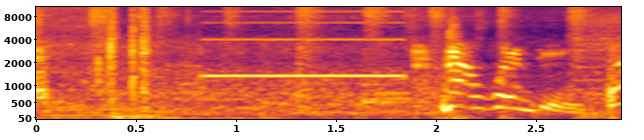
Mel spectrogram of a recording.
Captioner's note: phone rings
